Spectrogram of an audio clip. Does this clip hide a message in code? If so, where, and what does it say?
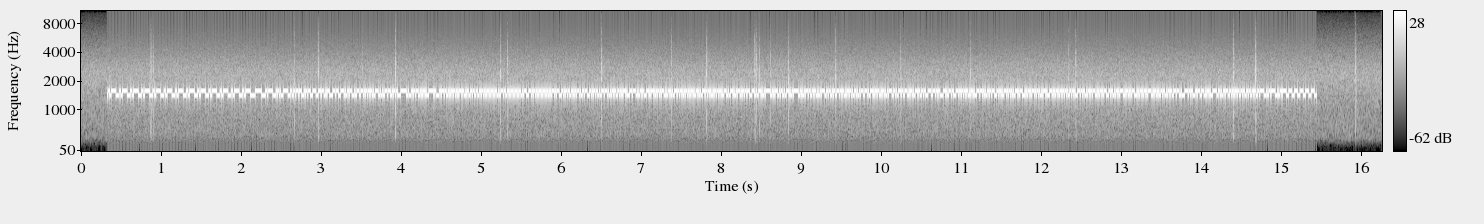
Yes: NAVTEX (SITOR-B), 100 baud, 170 Hz shift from 0.3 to 15.4 s, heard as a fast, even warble, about 1500 Hz centre, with static crashes. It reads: ZCZC SB27 FIRING EXERCISE 12 0300 UTC WITHIN 5 NM OF 06-11S 082-36W. NNNN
